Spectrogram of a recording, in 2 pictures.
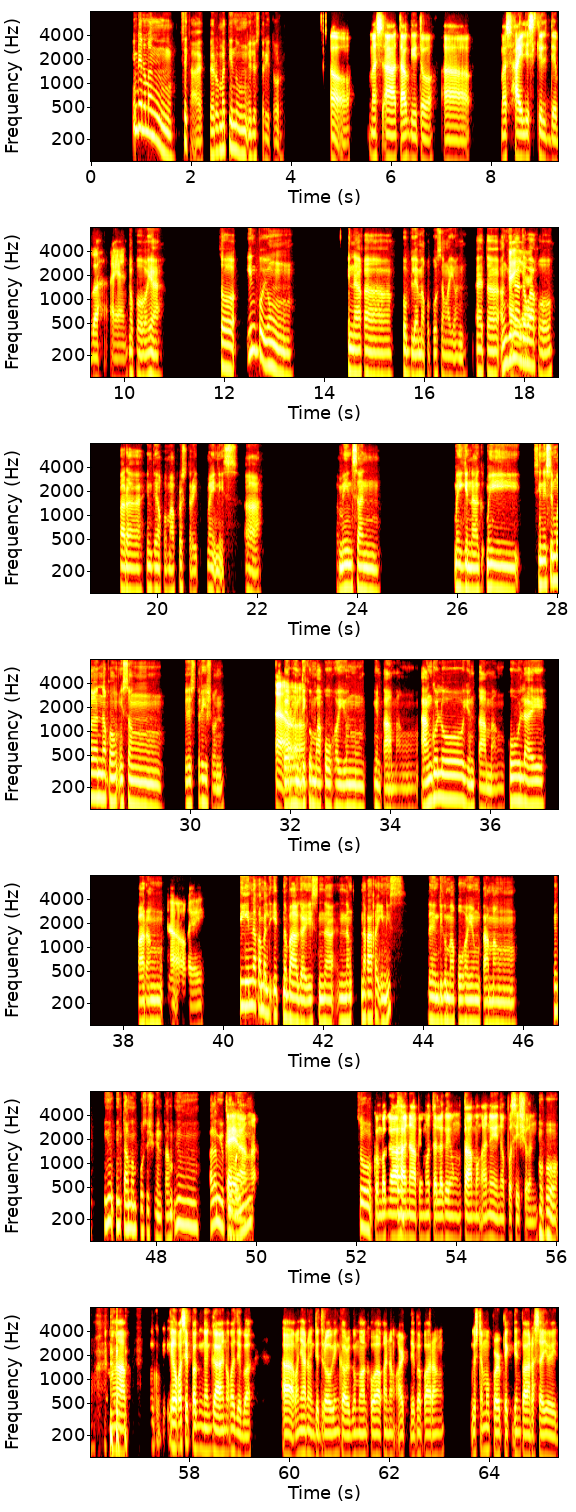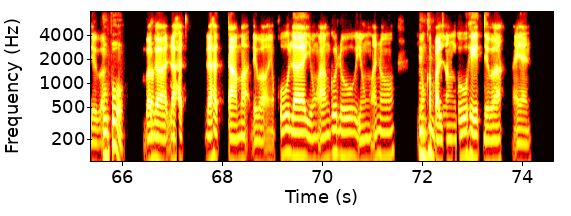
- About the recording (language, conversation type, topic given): Filipino, unstructured, Paano mo naiiwasan ang pagkadismaya kapag nahihirapan ka sa pagkatuto ng isang kasanayan?
- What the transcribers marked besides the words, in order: in English: "highly skilled"; laugh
